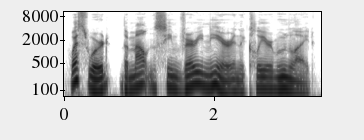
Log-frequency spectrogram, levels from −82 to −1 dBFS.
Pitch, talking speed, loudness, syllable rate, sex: 110 Hz, 175 wpm, -17 LUFS, 4.8 syllables/s, male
